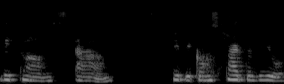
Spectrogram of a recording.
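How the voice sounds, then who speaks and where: A somewhat breathy woman's voice, dry and close with no echo. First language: Spanish. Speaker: podcast host, interviewer. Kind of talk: casual interview chat.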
